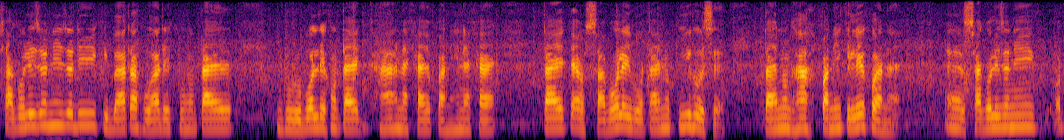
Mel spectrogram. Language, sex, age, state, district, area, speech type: Assamese, female, 60+, Assam, Golaghat, urban, spontaneous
